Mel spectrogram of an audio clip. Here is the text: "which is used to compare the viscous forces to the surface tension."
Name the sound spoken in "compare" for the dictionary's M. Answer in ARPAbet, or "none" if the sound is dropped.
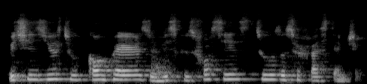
M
